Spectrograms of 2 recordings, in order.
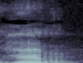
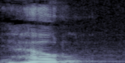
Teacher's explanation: Jangan terlalu jelas menjadi har tapi haru namanya ro tafkhim.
